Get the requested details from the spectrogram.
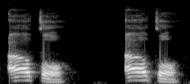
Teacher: ত কলকলার হরফ উপরের দিকে ধাবিত করে ধাক্কা দিয়ে উচ্চারণ করব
